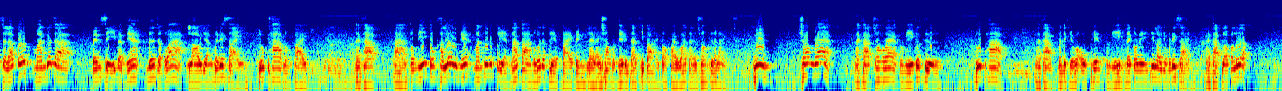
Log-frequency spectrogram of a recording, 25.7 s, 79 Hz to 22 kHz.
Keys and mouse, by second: 19.4-21.9 drag, 25.6 click.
